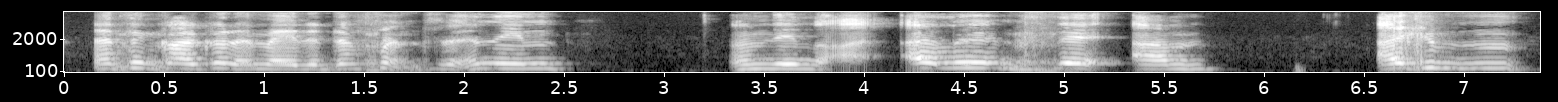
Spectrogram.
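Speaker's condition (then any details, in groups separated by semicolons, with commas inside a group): Cerebral palsy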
